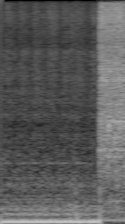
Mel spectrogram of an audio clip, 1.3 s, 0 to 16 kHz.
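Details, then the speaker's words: BMW E36 with the M50B25 Vanos engine, warming up after renewing rod bearings, power steering work, engine seals and all fluids. A steady, even low idle; the earlier quick ticking is gone and no smoke or leaks are seen; a normal idle. "En tout cas, vous entendez, ça fait plus quick, quick, quick, quick, quick."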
